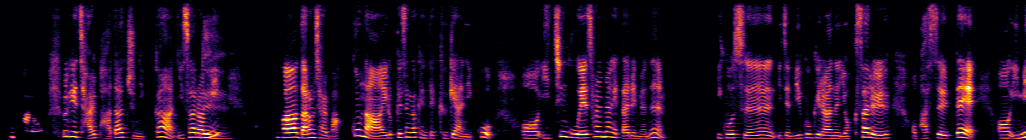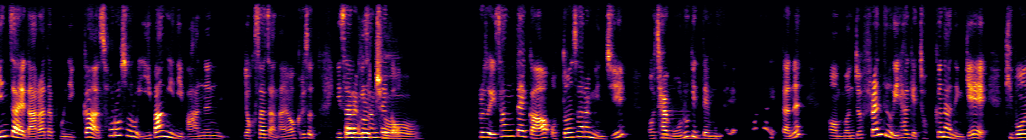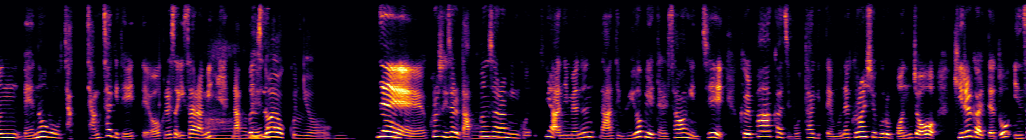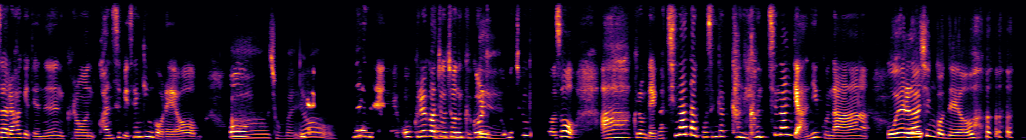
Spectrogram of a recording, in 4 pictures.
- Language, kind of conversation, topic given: Korean, advice, 새로운 지역의 관습이나 예절을 몰라 실수했다고 느꼈던 상황을 설명해 주실 수 있나요?
- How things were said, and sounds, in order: put-on voice: "friendly 하게"; in English: "friendly 하게"; tapping; laughing while speaking: "생각한 건"; laugh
